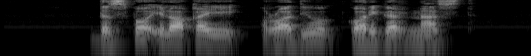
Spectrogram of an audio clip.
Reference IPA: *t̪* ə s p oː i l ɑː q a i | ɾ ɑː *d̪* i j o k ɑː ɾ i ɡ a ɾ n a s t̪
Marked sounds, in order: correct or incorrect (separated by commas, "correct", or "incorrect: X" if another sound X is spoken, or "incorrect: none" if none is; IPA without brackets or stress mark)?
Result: incorrect: d̪, correct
